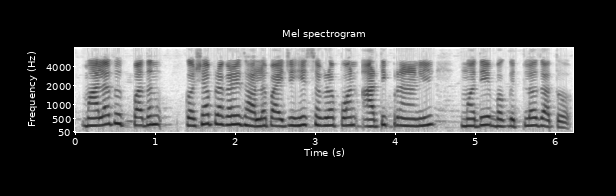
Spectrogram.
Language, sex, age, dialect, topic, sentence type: Marathi, female, 18-24, Northern Konkan, banking, statement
